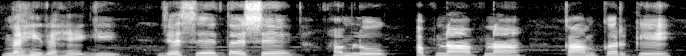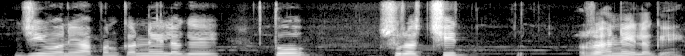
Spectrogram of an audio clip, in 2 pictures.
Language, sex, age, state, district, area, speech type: Hindi, female, 60+, Uttar Pradesh, Prayagraj, urban, spontaneous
